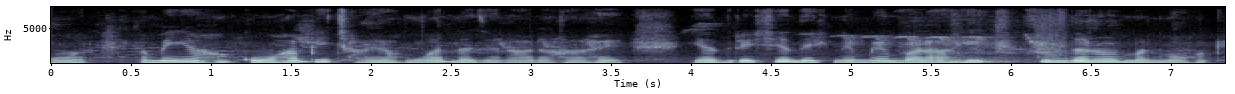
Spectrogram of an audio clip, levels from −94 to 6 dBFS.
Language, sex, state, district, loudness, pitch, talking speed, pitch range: Hindi, female, Bihar, Bhagalpur, -16 LUFS, 220 Hz, 180 wpm, 175-250 Hz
